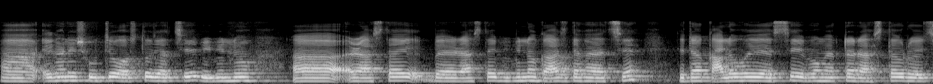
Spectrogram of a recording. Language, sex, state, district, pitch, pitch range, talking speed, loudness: Bengali, male, West Bengal, Paschim Medinipur, 165 Hz, 155-175 Hz, 130 wpm, -13 LUFS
